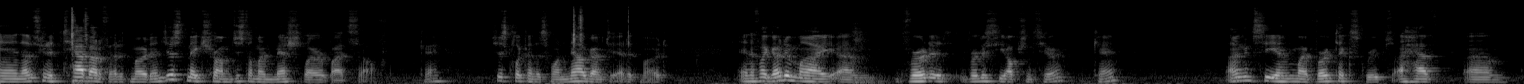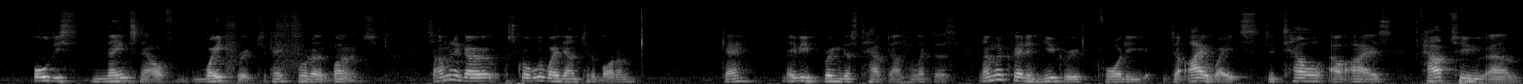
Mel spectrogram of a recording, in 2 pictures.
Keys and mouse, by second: 0.7 Tab, 4.1-5.5 drag, 5.7 Tab, 6.0 click, 6.8 middle click, 9.2-11.0 drag, 23.2-27.0 drag, 27.7 click, 27.8 middle click, 27.9-30.4 drag.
